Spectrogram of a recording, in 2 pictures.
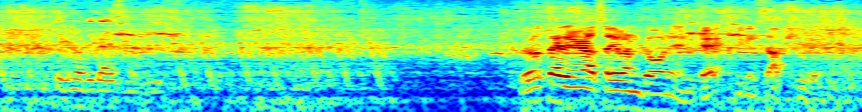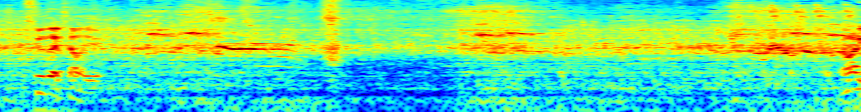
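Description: Laser blasters fire rapidly in a video game, heard through a television speaker.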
